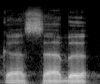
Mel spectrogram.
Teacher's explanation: کسب کاف کو سین کو باریک پڑھنا ہے، با پہ قلقلہ کرنا ہے وقف کی صورت میں، با کو ہلا کر پڑھنا ہے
